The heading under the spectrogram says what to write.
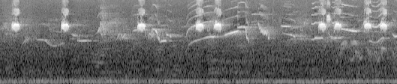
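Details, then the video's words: Olive-backed sunbird from Purworejo, Indonesia, singing in a rhythmic 'ngeroll nembak' style: sharp, piercing high notes, often in pairs, spaced irregularly, mixed with thin sliding whistles over a steady low hum. "Kolibri Ninja Purworejo Berirama Syahdu Ngeroll Nembak"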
